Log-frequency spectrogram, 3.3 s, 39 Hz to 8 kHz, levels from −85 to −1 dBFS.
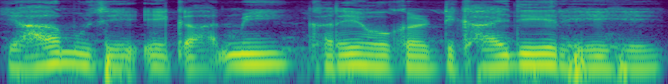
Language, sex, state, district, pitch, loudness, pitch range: Hindi, male, Arunachal Pradesh, Longding, 120 Hz, -15 LUFS, 115-130 Hz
